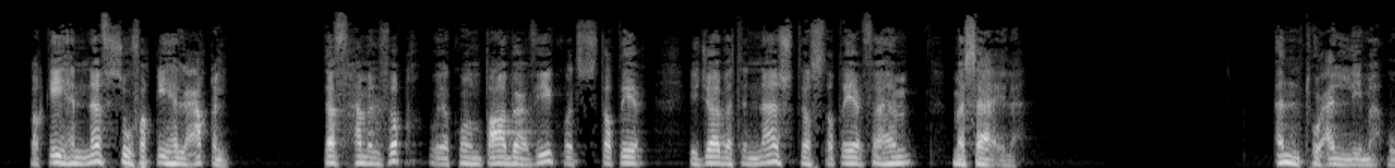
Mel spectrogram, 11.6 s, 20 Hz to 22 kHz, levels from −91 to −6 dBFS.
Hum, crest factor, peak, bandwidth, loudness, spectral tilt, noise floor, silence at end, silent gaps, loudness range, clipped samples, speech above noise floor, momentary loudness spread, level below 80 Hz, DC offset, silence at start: none; 20 dB; -10 dBFS; 14 kHz; -28 LUFS; -5.5 dB/octave; -87 dBFS; 0 s; 9.34-9.47 s, 9.74-10.22 s; 4 LU; under 0.1%; 60 dB; 11 LU; -54 dBFS; under 0.1%; 0.25 s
